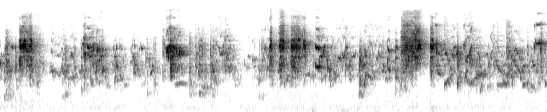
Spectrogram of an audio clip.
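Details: Budgerigars chirping happily: loud harsh squawks stand out among a steady, buzzy, scratchy warble of chirps, with a brief dip before the chatter resumes.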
